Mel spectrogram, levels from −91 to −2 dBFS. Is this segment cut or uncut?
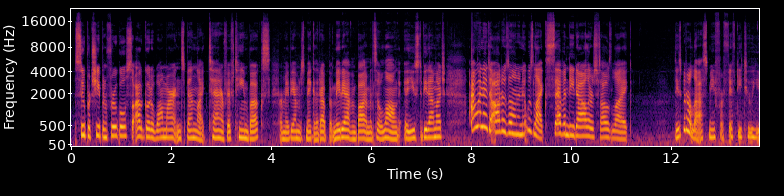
cut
